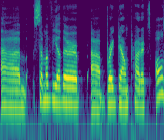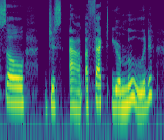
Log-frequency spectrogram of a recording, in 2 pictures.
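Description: Very slowly, a woman speaks at a medium pitch with ordinary pitch variation, recorded dry and close with no echo on a very clean, silent background. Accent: slight Bahamian. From Bahamas. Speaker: sleep medicine doctor. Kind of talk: radio interview.

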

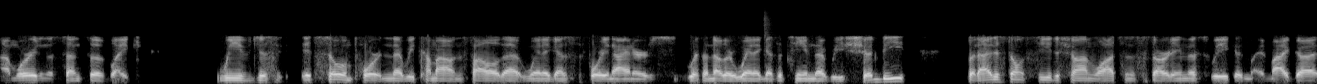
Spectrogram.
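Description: A man's very deep, low voice at a moderate pace with fairly even intonation. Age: 30s. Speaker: caller. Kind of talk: radio call-in. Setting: phone call.

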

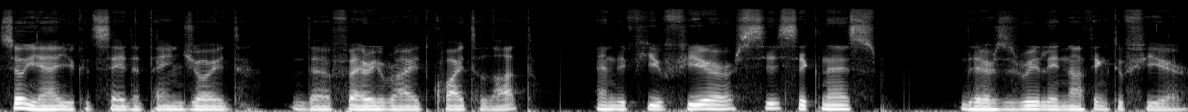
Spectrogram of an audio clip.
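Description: In a calm tone, a man speaks with a dark, mellow sound and fairly even intonation. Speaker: podcast host. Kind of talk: casual monologue.

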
